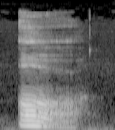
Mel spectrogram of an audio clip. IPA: ɔ:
